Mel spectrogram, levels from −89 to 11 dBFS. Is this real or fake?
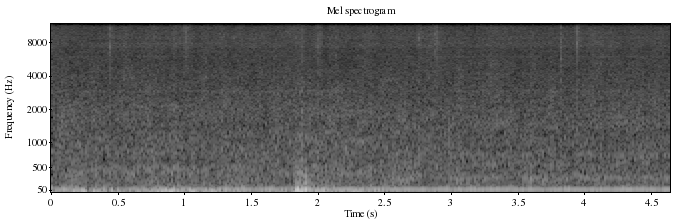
fake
